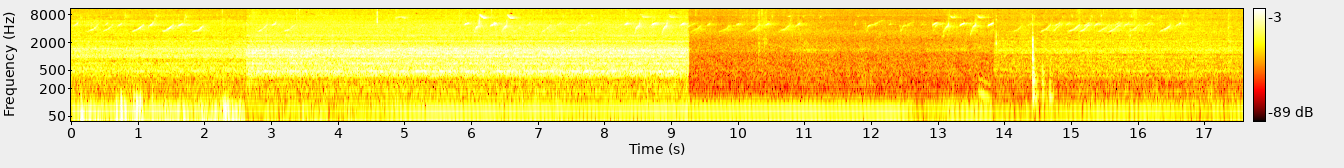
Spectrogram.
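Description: Small birds chirping over and over in short, high chirps. A steady rushing noise lies under them from about three seconds in and stops suddenly about nine seconds in, and a single brief knock comes near the end.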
